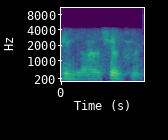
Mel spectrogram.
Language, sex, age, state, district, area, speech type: Tamil, male, 60+, Tamil Nadu, Virudhunagar, rural, conversation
